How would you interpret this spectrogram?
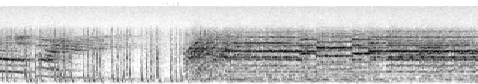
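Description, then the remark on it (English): A Palomino horse named Curie gallops with rapid, loud hoofbeats for a couple of seconds in the Straight Arrow radio show, then a bright, sustained swell of tones takes over and holds steady to the end. “Manitoua, from all of us, and from Curie, my great Palomino, and me.”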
